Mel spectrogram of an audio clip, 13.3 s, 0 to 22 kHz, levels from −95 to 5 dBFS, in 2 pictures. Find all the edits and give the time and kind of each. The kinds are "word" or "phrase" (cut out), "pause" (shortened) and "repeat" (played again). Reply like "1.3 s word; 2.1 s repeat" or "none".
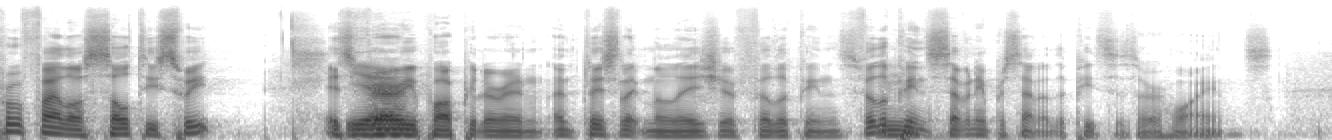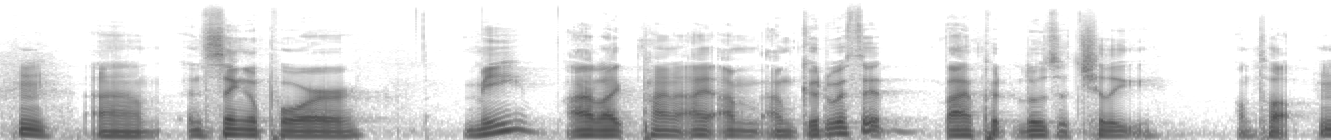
none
